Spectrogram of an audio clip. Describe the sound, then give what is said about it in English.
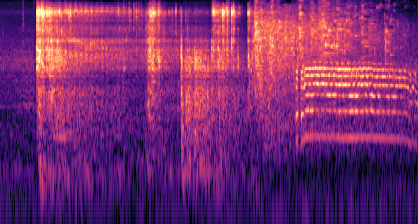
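Quicksilver Storm weapon firing in the video game Destiny: a few heavy blasts with hissing tails, then a sustained electronic humming whine. “and this is the magnetic bottle, pulling the trigger should section off a round. Then what actually fires?”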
